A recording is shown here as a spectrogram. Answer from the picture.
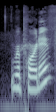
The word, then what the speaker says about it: Rapportive: Rapportive.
